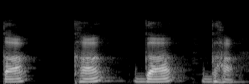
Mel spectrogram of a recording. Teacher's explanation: यह हमारा यहां पर गला है यहां पर तो इस गले से ही सारे वर्ण निकल रहे हैं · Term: कंठ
